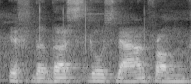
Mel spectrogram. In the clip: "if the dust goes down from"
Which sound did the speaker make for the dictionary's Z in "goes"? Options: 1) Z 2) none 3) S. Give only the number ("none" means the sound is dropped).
1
